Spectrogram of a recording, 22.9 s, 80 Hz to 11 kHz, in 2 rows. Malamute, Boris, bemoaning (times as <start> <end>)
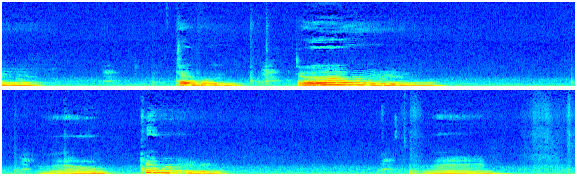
0.0 0.8, 3.5 8.9, 11.8 16.0, 19.8 21.7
